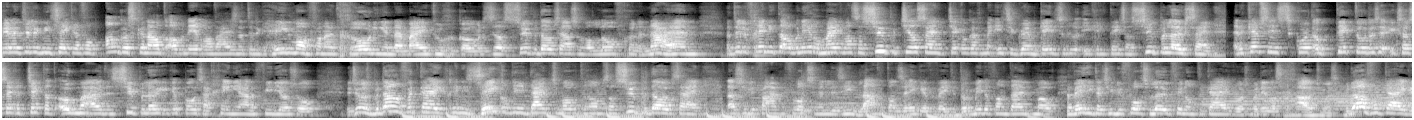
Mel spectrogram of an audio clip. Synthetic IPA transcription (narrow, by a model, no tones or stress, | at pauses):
ɪnatyːɹləknitsejkərɛfənɔpɑŋkəskanaːlˠtəɑbonɪːɾəʋɑntɦɛjɪsnatyːɹləkɦejləmaːlˠfɑnœɥtχrownɪŋənːaːɹmɛjtuχəkowməndəsɛlˠssypəɹdowpsɛjnɑɔsʋəʋɔtlofkønənːaːɦɛn | natyːɹləkfəχejtniktəɑbonɪːɾəɔpmɛjənɑlˠsɛsypəɹt͡ʃɪlˠsɛjnt͡ʃɛkowkɛfənmɛjnʔɪnstaɡrɛmɡejsχyʔɪkrɪk̚tesɔsypəɹløɥksɛjnʔɛnɪkɦɛpsɪnskɔɹtowk̚tɪk̚tɔkdøsɪksɔwzɛχət͡ʃɛk̚dɑtowk̚maːɹœɥtɛtɪ̥sypəɹløɥkɪkpowsdaːɹχejnijaːləvidijowsɔp | dəsjoŋəzbədɑŋkfʊːɹətkɛjkəχɪnizejkərɔpdiidœɥmptəmowχtərɑmsɑlˠsypəɹdowksɛjnɛnɑlsjɵlifaːkəflɔχsʋɪləzinlaːtətdɑnzejkərfəʋejtədʊːɹmɪdəlˠfɑnədœɥmpjəmowχʋejtɪkɡ̚dɑtəjəliflɔχsløɥkfɪndənɔmtəkɛjkəjosmaɹdɪtʋɑsχawtjʊŋəsbədɑŋtfʊːɹət̚kɛjkə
